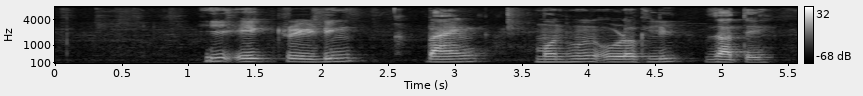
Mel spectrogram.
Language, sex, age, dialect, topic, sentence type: Marathi, male, 25-30, Standard Marathi, banking, statement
